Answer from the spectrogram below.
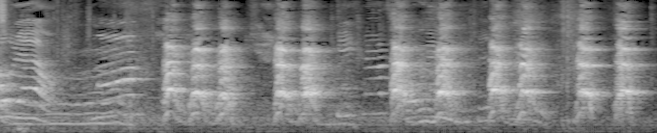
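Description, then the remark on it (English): Dogs bark repeatedly in quick doubled bursts with a steady rhythm, after a brief high whining or voice-like sound at the start. “Can you put the dogs in the backyard, please?”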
